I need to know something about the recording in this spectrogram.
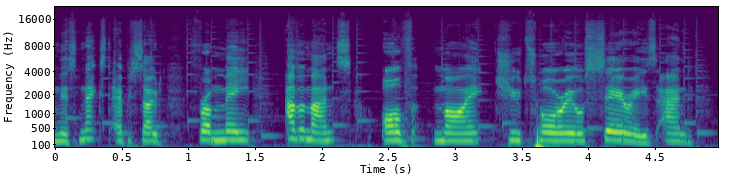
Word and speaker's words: Avomance: It is Avomance, not Avomance, Avomance or Avo. You can call me Avo if you want, but Avomance, that's my name.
